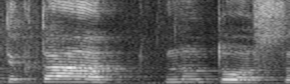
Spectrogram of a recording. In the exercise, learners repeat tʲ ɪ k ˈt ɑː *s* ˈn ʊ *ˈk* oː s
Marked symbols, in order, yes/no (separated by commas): no, no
